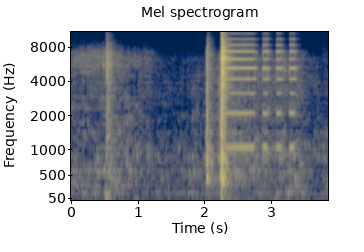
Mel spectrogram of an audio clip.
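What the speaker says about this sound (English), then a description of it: "Some sort of a beep from it." A Tyco Power Plug turbo and macro add-on for a SNES controller gives a few clicks of handling, then a bright electronic beep followed by three short quick beeps, clean and close with no voices.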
